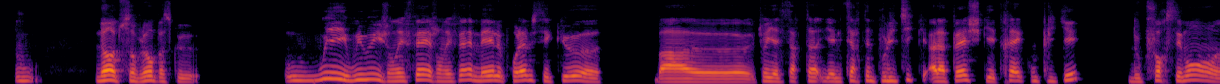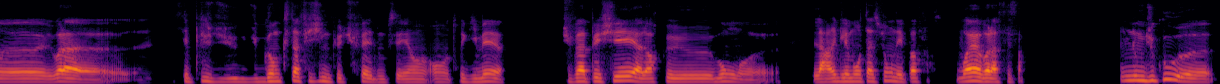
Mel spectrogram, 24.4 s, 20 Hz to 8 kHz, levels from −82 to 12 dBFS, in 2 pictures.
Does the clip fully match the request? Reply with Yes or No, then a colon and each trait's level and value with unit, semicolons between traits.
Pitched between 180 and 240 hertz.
No: low, 130 Hz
